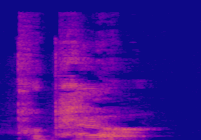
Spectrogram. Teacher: the first syllable of the word prepare is the unstressed syllable we cut the vowel we rush through it as quickly as we can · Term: unstressed vowel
